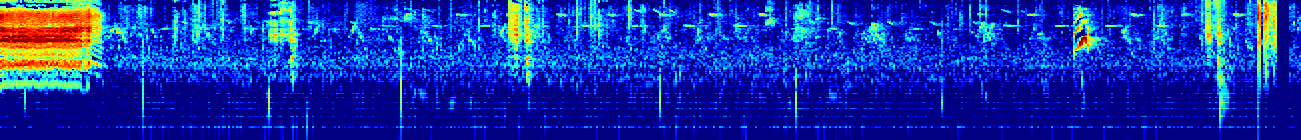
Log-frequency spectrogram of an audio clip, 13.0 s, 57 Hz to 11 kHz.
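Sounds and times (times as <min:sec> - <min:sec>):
goat bleating: 0:00.0 - 0:01.1, 0:02.7 - 0:03.1.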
